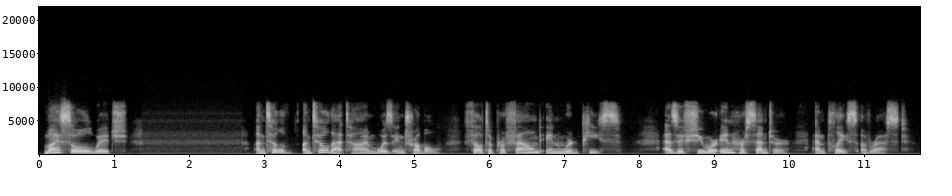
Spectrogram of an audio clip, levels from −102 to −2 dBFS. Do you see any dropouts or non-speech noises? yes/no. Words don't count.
no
